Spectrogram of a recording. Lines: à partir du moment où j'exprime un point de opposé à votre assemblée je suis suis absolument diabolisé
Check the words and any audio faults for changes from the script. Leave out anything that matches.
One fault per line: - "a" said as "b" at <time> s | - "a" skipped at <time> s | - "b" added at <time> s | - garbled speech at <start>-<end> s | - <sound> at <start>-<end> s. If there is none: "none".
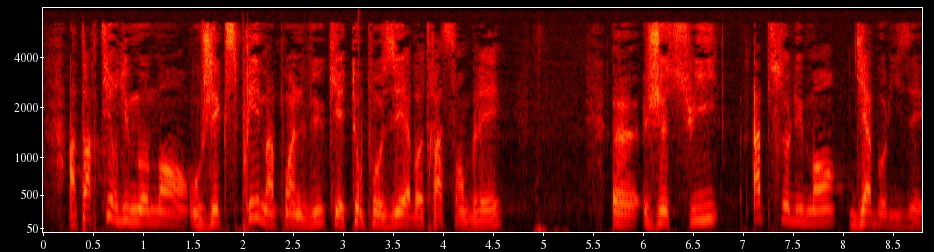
- "vue qui est" added at 2.6 s
- whoosh at 4.9-5.3 s
- "suis" skipped at 6.8 s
